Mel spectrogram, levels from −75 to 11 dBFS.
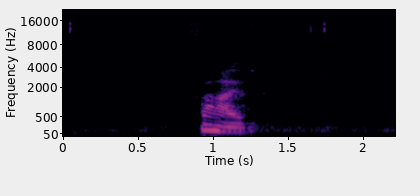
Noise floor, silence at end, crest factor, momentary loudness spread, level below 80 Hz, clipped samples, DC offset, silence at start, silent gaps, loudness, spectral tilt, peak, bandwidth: -69 dBFS; 0.9 s; 20 dB; 24 LU; -76 dBFS; under 0.1%; under 0.1%; 0.85 s; none; -38 LUFS; -7 dB/octave; -22 dBFS; 16.5 kHz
